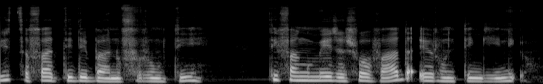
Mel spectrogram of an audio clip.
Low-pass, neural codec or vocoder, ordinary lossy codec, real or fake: 19.8 kHz; none; none; real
